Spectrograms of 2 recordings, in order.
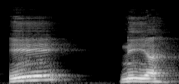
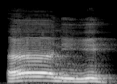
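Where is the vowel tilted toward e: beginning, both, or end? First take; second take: beginning; end. First: The first vowel is tilted toward e; ending stays open. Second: The first vowel stays open; ending is tilted toward e. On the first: "يميل منها هشام فتحة الهمزة والألف بعدها خالصة، ويفتح الياء والهاء" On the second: "فيميل فتحة الياء والهاء في الوقف ويفتح الهمزة والألف"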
